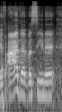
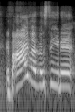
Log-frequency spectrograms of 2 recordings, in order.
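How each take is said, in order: First: Said in the usual way. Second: "if I've ever seen it" pitched up high for emphasis; emphatic repeat. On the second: Real, not acted. Gushing about a practitioner, "if I've ever seen it" high and emphatic.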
